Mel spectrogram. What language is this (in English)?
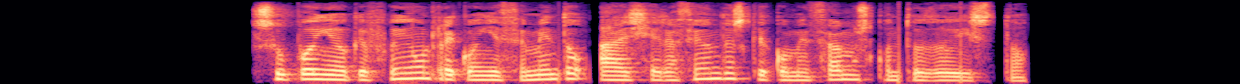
Galician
